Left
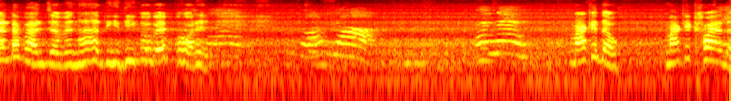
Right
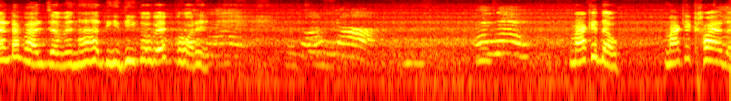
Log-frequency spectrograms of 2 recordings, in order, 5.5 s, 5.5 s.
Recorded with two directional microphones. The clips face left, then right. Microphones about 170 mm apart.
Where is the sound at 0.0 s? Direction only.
5° left (ahead or behind).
